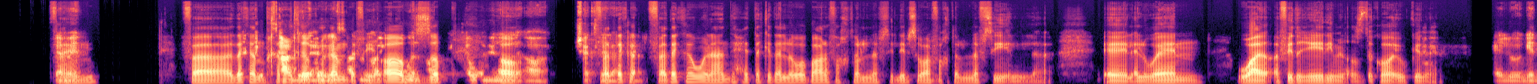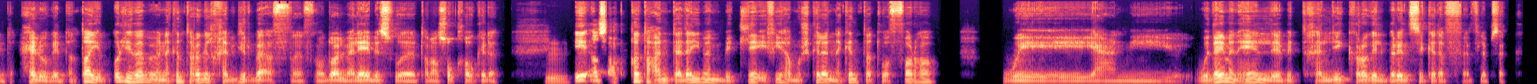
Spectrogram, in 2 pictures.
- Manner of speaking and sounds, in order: tapping; other background noise
- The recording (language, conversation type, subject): Arabic, podcast, إزاي توازن بين الراحة والأناقة في لبسك؟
